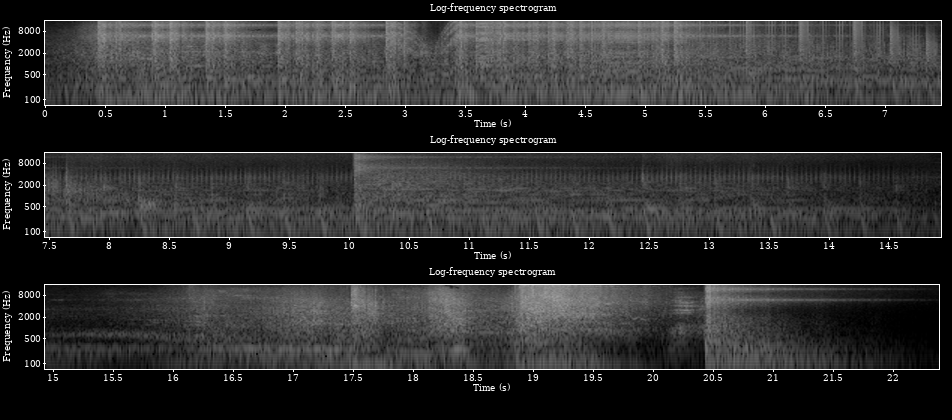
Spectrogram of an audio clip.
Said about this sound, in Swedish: jag fick lite i princip ståpäls när jag hörde det finns en baskagge som i slutet av trailern smulas sönder av digitala effekter och det låter fantastiskt. Vi kan ta och lyssna kort på bara slutet av trailern här.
